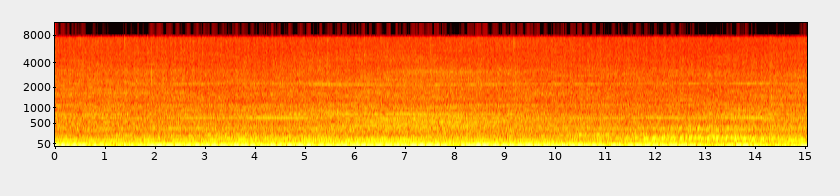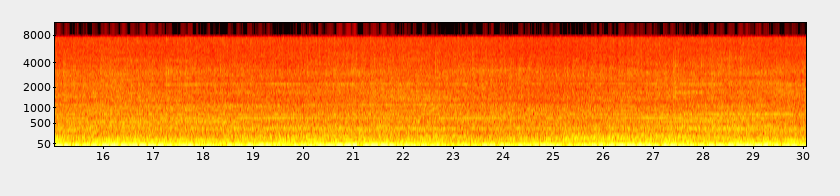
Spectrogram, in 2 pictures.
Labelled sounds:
5.1	5.6	vessel noise, 2.0 to 2.2 kHz

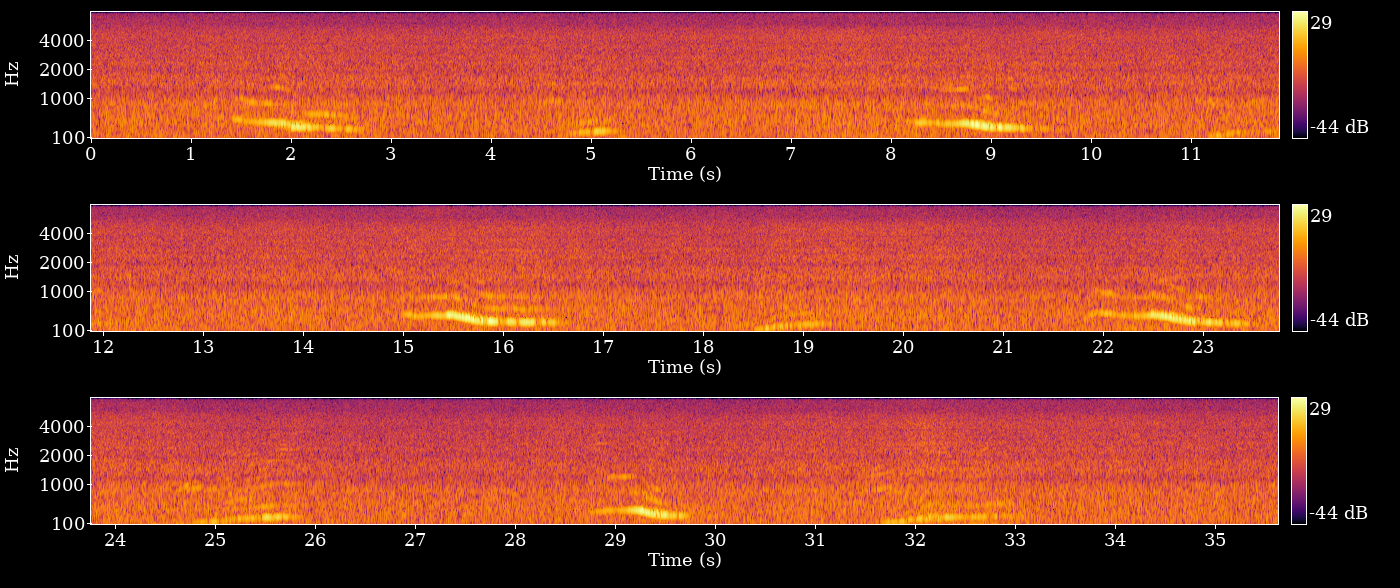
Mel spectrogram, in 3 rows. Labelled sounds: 1.4	1.7	humpback whale, 0.88 to 1.1 kHz
8.5	8.8	humpback whale, 1.2 to 1.3 kHz
15.2	15.5	humpback whale, 0.84 to 0.97 kHz
21.9	22.8	humpback whale, 0.84 to 1.4 kHz
24.6	24.9	humpback whale, 0.81 to 1.1 kHz
28.9	29.2	humpback whale, 1.1 to 1.3 kHz
31.5	31.8	humpback whale, 1.2 to 1.4 kHz

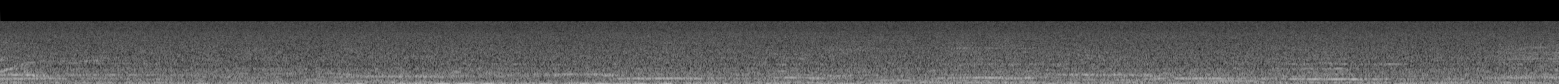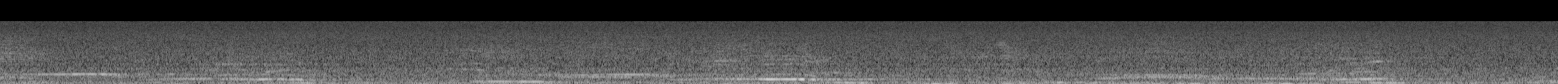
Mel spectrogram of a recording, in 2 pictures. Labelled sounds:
22.7	23.0	humpback whale, 1.1 to 1.3 kHz
29.2	29.5	humpback whale, 0.99 to 1.2 kHz

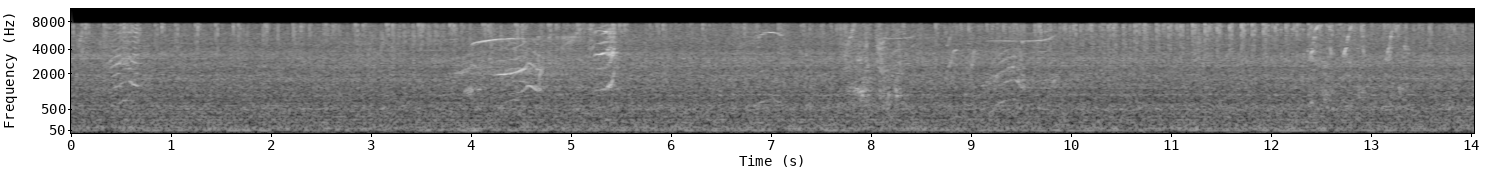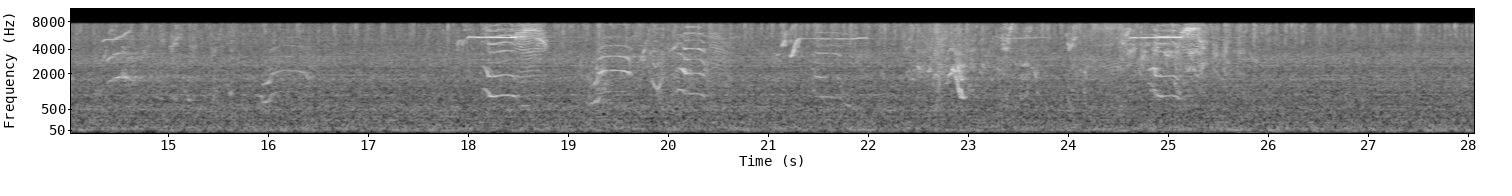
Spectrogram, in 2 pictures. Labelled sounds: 0.0	0.9	killer whale, southern resident, call S18, 0.30 to 8.0 kHz
3.6	5.8	killer whale, southern resident, call S19, 0.49 to 8.0 kHz
6.7	7.2	killer whale, 5.1 to 6.8 kHz
7.6	8.6	killer whale, 0.30 to 7.3 kHz
8.7	9.6	killer whale, southern resident, call S18, 0.25 to 8.0 kHz
9.1	9.9	killer whale, southern resident, call S19, 0.21 to 8.0 kHz
12.2	13.6	killer whale, southern resident, call S18, 0.25 to 8.0 kHz
14.0	15.7	killer whale, 0.53 to 8.0 kHz
15.6	16.5	killer whale, southern resident, J pod, call S44, 0.19 to 8.0 kHz
17.8	18.9	killer whale, southern resident, call S36, 0.38 to 8.0 kHz
19.1	19.9	killer whale, southern resident, J pod, call S44, 0.19 to 8.0 kHz
19.8	22.1	killer whale, southern resident, call S36, 0.23 to 8.0 kHz
22.3	24.8	killer whale, southern resident, call S10, 0.72 to 8.0 kHz
23.2	23.9	killer whale, southern resident, call S36, 1.0 to 5.7 kHz
24.5	25.7	killer whale, southern resident, call S36, 0.57 to 8.0 kHz

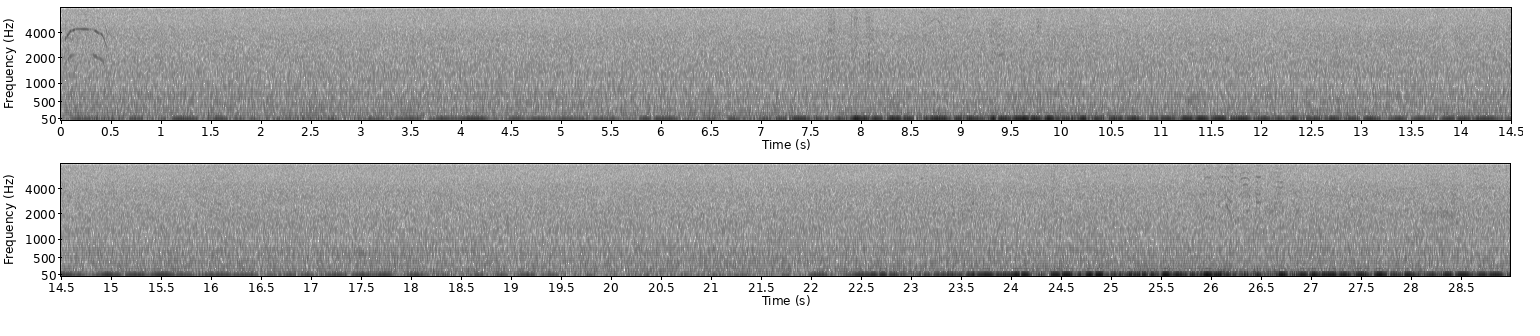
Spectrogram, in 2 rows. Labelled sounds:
0.0	0.5	Pacific white-sided dolphin, 3.2 to 4.5 kHz

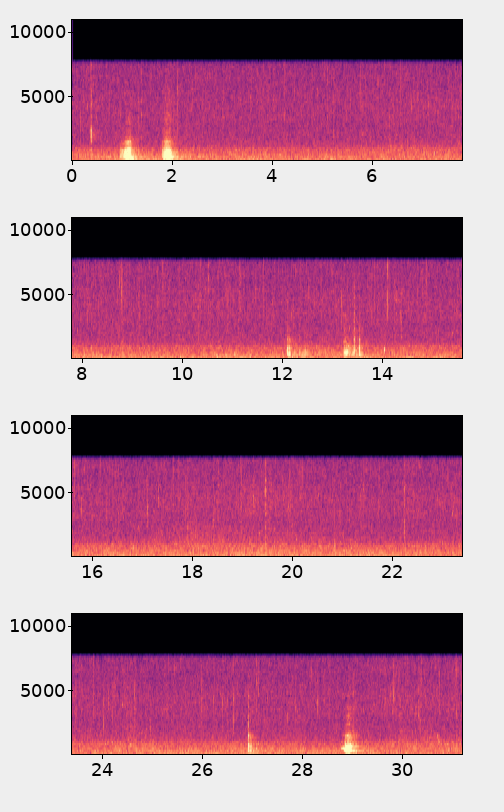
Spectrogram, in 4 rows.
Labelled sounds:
28.8	29.1	croaking sound likely from a nearby submerged object, 1.4 to 1.7 kHz

